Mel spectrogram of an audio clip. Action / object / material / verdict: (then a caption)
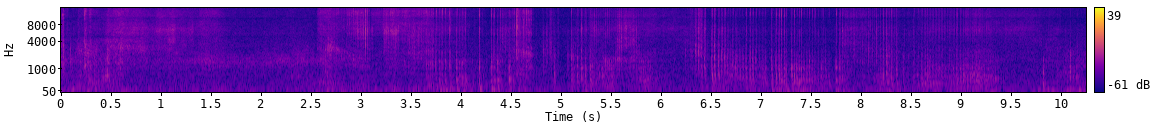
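scrape / quilted faux leather zip wallet / faux leather / none. Fingernails and fingertips tap and scratch the padded top of a pink-beige quilted faux leather zip-around wallet with a metal zipper, lying flat on a table. The sound is a quiet, continuous run of crisp, dry scratches broken by soft, short taps.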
